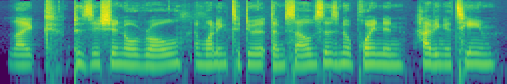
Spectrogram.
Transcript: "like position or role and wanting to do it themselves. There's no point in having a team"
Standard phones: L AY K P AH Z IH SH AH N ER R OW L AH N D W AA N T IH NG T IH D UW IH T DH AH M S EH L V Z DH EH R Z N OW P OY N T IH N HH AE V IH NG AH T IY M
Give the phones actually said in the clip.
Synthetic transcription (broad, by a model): L AY K P AH Z IH SH AH N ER R OW L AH N W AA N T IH NG T IH D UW IH T DH AH M S EH L V Z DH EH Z N OW P OY N T IH N HH AE V IH NG AH T IY M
